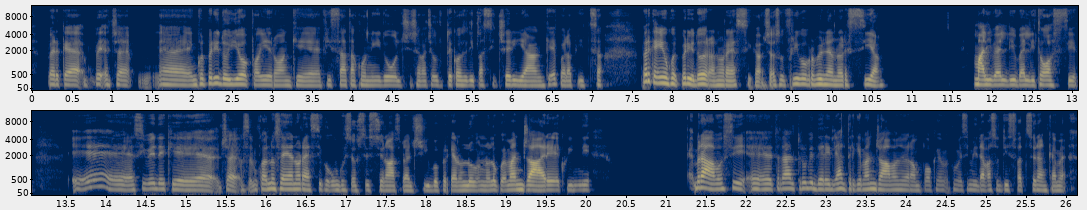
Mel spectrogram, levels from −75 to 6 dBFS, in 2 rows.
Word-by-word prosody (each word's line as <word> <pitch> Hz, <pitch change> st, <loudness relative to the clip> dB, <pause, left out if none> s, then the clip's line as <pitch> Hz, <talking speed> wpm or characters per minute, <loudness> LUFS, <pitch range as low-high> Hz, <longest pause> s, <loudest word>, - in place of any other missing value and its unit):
perché 160 Hz, -2 st, +1 dB
pe 165 Hz, -2 st, -1 dB
cioè, 150 Hz, -3 st, -3 dB, 0.3 s
ehm, 155 Hz, -2 st, +1 dB
in 145 Hz, +2 st, -1 dB
quel 175 Hz, -, 0 dB
periodo 190 Hz, -1 st, +2 dB
io 165 Hz, 0 st, +4 dB
poi 150 Hz, 0 st, -2 dB
ero 140 Hz, -1 st, -1 dB
anche 135 Hz, -1 st, -2 dB
fissata 145 Hz, 0 st, -3 dB
con 145 Hz, -2 st, -4 dB
i 140 Hz, 0 st, -4 dB
dolci. 140 Hz, -1 st, -3 dB
Cioè, 140 Hz, -, -5 dB
facevo 140 Hz, +1 st, -5 dB
tutte 135 Hz, +2 st, -4 dB
cose 145 Hz, -1 st, 0 dB
di 145 Hz, -, -2 dB
pasticceria 145 Hz, 0 st, -1 dB
anche, 135 Hz, +3 st, 0 dB
e 170 Hz, -, -2 dB
poi 140 Hz, -4 st, -4 dB
la 135 Hz, -, -2 dB
pizza, 135 Hz, 0 st, -5 dB, 0.5 s
perché 255 Hz, -3 st, +4 dB
io 205 Hz, -, +7 dB
in 195 Hz, -, +7 dB
quel 180 Hz, -3 st, +2 dB
periodo 175 Hz, -2 st, +4 dB
ero 170 Hz, -, +6 dB
anoressica, 140 Hz, -2 st, 0 dB
cioè -, -, -2 dB
soffrivo 160 Hz, +4 st, 0 dB
proprio 165 Hz, +1 st, +3 dB
di 160 Hz, -, +3 dB
anoressia. 145 Hz, -1 st, 0 dB, 1.1 s
Ma 165 Hz, -2 st, +9 dB
a -, -, +10 dB
livelli 150 Hz, 0 st, +2 dB
belli 145 Hz, -1 st, 0 dB
tosti, 150 Hz, -2 st, -1 dB, 0.4 s
e 170 Hz, -, -4 dB
si 165 Hz, +4 st, -8 dB
vede 180 Hz, 0 st, -2 dB
che, 145 Hz, -4 st, -1 dB
cioè -, -, -2 dB
s 145 Hz, -1 st, -7 dB
quando 170 Hz, +3 st, +1 dB
sei 175 Hz, -1 st, +2 dB
anoressico 165 Hz, -2 st, 0 dB
comunque 145 Hz, 0 st, -5 dB
sei 140 Hz, 0 st, -6 dB
ossessionato 140 Hz, 0 st, -1 dB
dal 135 Hz, -1 st, -3 dB
cibo 140 Hz, +1 st, -4 dB
perché 140 Hz, 0 st, -3 dB
non 140 Hz, +1 st, -2 dB
lo 140 Hz, -1 st, 0 dB
non 140 Hz, 0 st, -4 dB
lo 150 Hz, -, -1 dB
puoi 140 Hz, -1 st, -3 dB
mangiare, 150 Hz, -2 st, +6 dB
e -, -, -1 dB
quindi 150 Hz, 0 st, -8 dB, 1.2 s
eh, -, -, -12 dB
bravo, 185 Hz, -5 st, +7 dB
sì, 185 Hz, 0 st, -3 dB
e 170 Hz, -1 st, -2 dB
tra 185 Hz, +1 st, -2 dB
l'altro 190 Hz, +1 st, -2 dB
vedere 170 Hz, -3 st, -2 dB
gli 165 Hz, -, -5 dB
altri 175 Hz, -2 st, -2 dB
che 165 Hz, -, -5 dB
mangiavano 160 Hz, -2 st, +1 dB
era 150 Hz, -2 st, -5 dB
un 140 Hz, -, -8 dB
po' 145 Hz, -, -8 dB
che 150 Hz, 0 st, -15 dB
come 155 Hz, -2 st, -14 dB
se 145 Hz, -, -11 dB
mi 150 Hz, -2 st, -8 dB
dava 150 Hz, +1 st, -2 dB
soddisfazione 145 Hz, 0 st, -6 dB
anche 140 Hz, -1 st, -6 dB
a -, -, -3 dB
me. 135 Hz, -1 st, -6 dB
150 Hz, 205 wpm, -25 LUFS, 140-165 Hz, 1.2 s, a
